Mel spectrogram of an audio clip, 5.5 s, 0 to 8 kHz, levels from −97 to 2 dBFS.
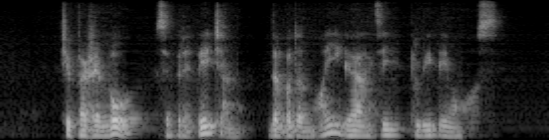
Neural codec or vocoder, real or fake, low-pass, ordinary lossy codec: codec, 16 kHz, 0.8 kbps, ZipCodec; fake; none; none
